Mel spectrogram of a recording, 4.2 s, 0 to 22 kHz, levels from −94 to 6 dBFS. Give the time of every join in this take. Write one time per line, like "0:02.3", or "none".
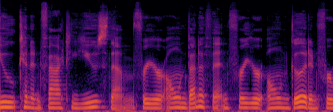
none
